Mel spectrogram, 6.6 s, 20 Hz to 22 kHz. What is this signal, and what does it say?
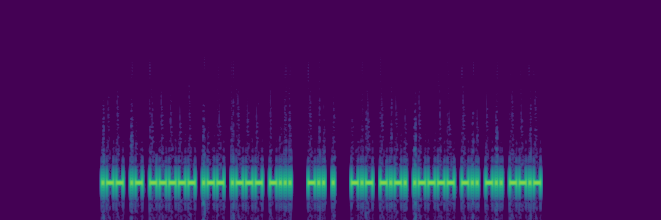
Morse code, heard as a keyed tone, about 48 wpm, 700 Hz. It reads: WA0WJB DE KC1DDQ
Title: USA Callsign DE Callsign - 6 Characters - 50wpm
